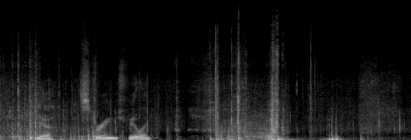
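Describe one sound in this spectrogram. A gloved hand handles a metal part.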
